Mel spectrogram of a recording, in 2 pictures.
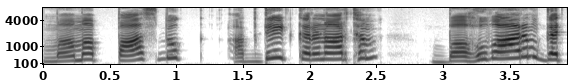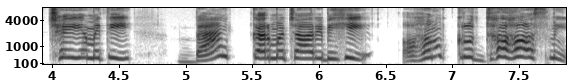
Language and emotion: Sanskrit, angry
